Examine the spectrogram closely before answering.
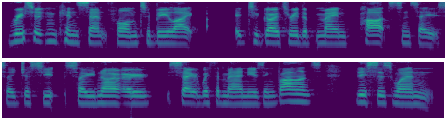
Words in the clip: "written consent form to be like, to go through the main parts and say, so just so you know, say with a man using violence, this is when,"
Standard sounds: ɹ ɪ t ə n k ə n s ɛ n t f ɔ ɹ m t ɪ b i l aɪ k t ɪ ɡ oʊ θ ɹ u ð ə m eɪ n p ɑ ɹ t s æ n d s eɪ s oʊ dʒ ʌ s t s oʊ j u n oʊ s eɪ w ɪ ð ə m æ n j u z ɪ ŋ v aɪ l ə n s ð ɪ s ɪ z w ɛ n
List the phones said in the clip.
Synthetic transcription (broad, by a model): ɹ ɪ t n k ə n s ɛ n t f ɔ ɹ m t ɪ b i l aɪ k t ɪ ɡ oʊ θ ɹ u ð ə m eɪ n p ɑ ɹ t s n s eɪ s oʊ dʒ ʌ s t s oʊ j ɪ n oʊ s eɪ w ɪ ð ə m æ n j u z ɪ ŋ v aɪ l ə n s ð ɪ s ɪ z w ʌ n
